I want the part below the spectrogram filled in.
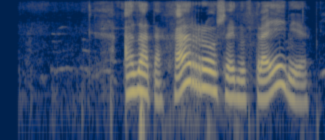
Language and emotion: Russian, positive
